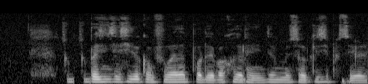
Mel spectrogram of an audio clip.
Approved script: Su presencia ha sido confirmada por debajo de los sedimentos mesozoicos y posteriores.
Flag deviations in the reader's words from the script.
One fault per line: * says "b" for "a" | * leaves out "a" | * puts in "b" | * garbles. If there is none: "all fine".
* puts in "su"
* leaves out "los"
